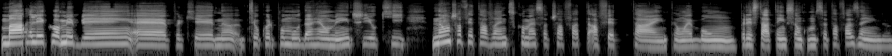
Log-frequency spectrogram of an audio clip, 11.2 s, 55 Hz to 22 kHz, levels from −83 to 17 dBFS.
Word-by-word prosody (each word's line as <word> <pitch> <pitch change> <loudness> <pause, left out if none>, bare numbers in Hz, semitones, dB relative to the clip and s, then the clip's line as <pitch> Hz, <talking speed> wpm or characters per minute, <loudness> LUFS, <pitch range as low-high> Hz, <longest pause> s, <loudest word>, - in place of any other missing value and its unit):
Malhe, 230 +3 +9
come 235 -2 +4
bem 205 +2 +2
é, 185 -1 +5
porque 180 0 -4
nã 175 -1 -5
seu 200 - -6
corpo 210 +1 -7
muda 190 -1 -2
realmente 180 +1 -2
e 195 - -4
o 190 - -11
que 195 0 -7 0.3
não 235 +6 +3
te 275 - -1
afetava 220 -6 -4
antes 200 +1 -4
começa 205 -2 -4
a - - -25
te 185 - -5
afatar 195 0 -7
afetar, 155 -5 -1
então 150 +1 -6
é 155 - -2
bom 155 -1 -3
prestar 185 -4 +3
atenção 175 +3 -1
como 175 +1 -7
você 195 - -6
está 195 +1 -10
fazendo. 170 -7 -6
190 Hz, 165 wpm, -22 LUFS, 175-210 Hz, 0.3 s, Malhe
